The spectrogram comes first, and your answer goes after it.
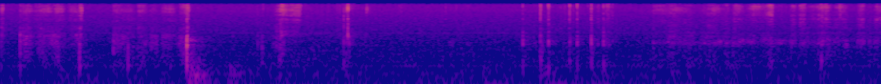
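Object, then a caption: Soap bar in a paper wrapper. A sealed Palmolive soap bar in its paper wrapper is held in hand while long nails steadily scratch the paper over the solid bar. The result is a quiet, dry rustling scrape with brief crisp ticks and occasional sharper clicks, bright in tone with little low end.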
